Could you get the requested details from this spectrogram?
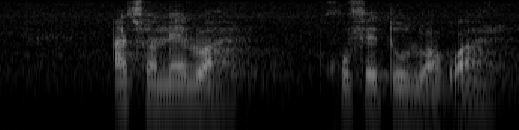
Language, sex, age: Tswana, male, 19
